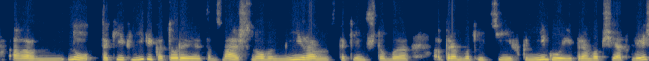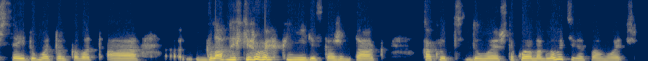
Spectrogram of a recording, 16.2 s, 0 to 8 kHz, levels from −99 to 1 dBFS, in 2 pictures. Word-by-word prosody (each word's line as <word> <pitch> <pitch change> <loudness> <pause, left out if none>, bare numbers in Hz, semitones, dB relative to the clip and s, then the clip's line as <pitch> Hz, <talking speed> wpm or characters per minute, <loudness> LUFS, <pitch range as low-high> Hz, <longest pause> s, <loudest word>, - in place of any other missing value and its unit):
ам. 190 -2 -1
Ну, 255 -6 +2
такие 235 +1 -2
книги, 260 +6 +1
которые 215 -3 +3
там 190 -1 -12
знаешь 225 +3 +1
с 235 - -18
новым 210 -2 0
миром 220 -2 +3
таким, 205 -1 -6
чтобы, 190 -3 -3 0.3
а, - - -9
прям 210 -2 +2
вот 200 +1 -4
идти 210 0 -6
и - - -4
в 185 - -21
книгу 220 +1 +2
и 195 -1 +2
прям 195 -1 -1
вообще 200 0 0
отвлечься 220 +4 0
и 195 - +4
думать 205 +2 -1
только 200 -1 -3
вот 185 -1 -1 0.2
о, 190 -1 +1
э, - - -13 0.7
главных 220 +4 +3
героях 260 -1 +5
книги, 220 -3 +2
скажем 195 -1 -2
так. 180 -1 +1 0.5
Как 215 0 -2
вот 205 -1 -1 0.2
думаешь, 190 -3 -1
такое 210 0 +2
могло 195 +3 +1
бы 295 - +3
тебе 220 -9 -7
помочь? 185 -1 -8
205 Hz, 155 wpm, -21 LUFS, 195-225 Hz, 0.7 s, героях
